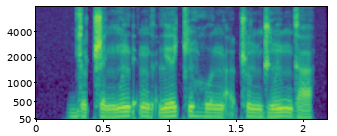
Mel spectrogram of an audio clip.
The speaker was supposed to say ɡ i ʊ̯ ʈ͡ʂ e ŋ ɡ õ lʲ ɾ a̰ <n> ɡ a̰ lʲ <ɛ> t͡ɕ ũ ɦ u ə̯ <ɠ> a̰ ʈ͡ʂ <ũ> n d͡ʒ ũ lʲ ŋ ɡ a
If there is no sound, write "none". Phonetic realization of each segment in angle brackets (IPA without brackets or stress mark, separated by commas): ŋ, ɜ, ŋ, ũ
